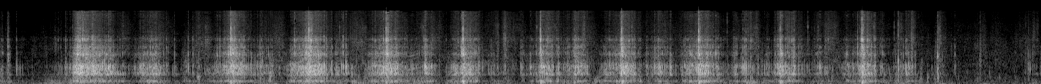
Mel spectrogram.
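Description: Footsteps crunch steadily through dry grass and wood chips.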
